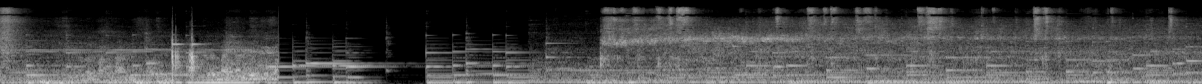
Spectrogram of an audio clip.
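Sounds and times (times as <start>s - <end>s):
background music: 0.0s - 12.0s
busy cafe background noise: 0.8s - 2.8s, 5.4s - 12.0s
ceramic cup clinking: 1.7s - 2.3s.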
